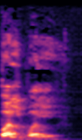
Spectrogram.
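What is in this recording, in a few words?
"sweat", Kera Mundari, female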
